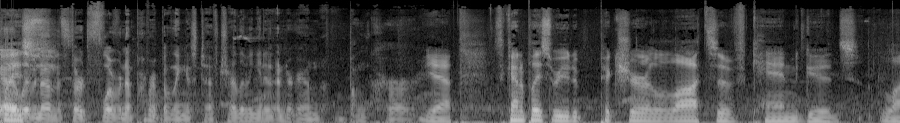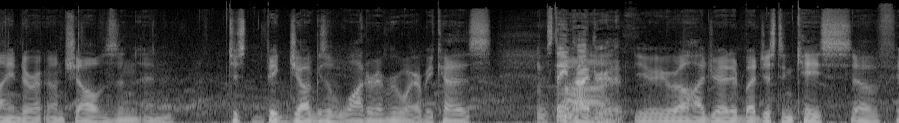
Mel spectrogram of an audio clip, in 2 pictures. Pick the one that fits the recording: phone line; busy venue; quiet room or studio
busy venue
